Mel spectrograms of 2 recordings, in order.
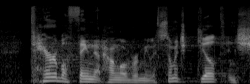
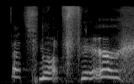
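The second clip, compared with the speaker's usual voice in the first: much higher, slow whine; whiny little kid; much slower than usual. Retold or imitated. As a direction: drag it out like a hurt six-year-old. Six-year-old protests to bully.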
